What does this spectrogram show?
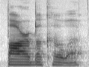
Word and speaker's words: barbacoa: is just fairly straightforward in English when we have an R we use the American R like bar Barbacoa so we would have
